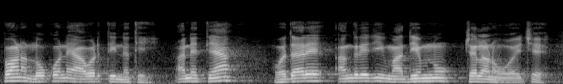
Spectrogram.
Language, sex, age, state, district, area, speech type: Gujarati, male, 60+, Gujarat, Morbi, rural, spontaneous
